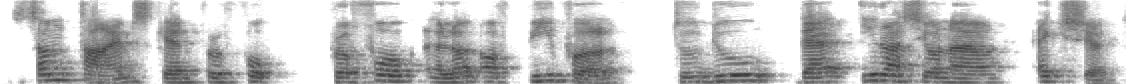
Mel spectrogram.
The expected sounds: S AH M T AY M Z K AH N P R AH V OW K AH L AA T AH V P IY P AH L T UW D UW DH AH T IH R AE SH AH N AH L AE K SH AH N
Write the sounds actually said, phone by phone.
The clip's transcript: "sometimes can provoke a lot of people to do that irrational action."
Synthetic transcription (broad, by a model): S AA M T AY M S K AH N P R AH F OW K AH L AA T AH F P IY P AH L T UW D UW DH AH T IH R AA S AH N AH L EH K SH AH N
